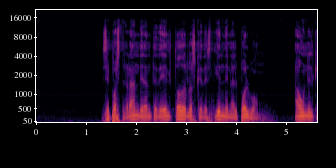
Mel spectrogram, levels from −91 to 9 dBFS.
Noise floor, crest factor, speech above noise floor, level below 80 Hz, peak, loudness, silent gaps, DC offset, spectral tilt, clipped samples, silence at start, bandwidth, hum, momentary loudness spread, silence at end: -81 dBFS; 18 dB; 45 dB; -52 dBFS; -20 dBFS; -37 LUFS; none; under 0.1%; -6 dB/octave; under 0.1%; 1.35 s; 15.5 kHz; 50 Hz at -65 dBFS; 8 LU; 0 s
